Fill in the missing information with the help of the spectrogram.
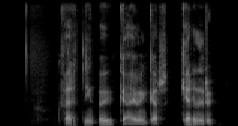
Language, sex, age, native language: Icelandic, male, 30-39, Icelandic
